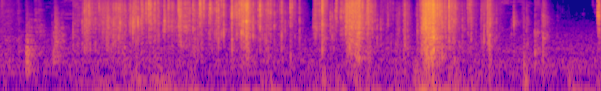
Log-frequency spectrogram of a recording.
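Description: A foil trading-card pack being torn open and unwrapped, the foil crinkling in irregular bursts, loudest about four seconds in.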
